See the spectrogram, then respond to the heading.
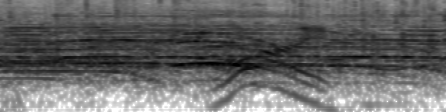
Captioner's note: applause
